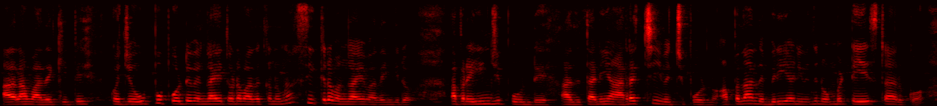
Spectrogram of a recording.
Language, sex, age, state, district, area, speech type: Tamil, female, 45-60, Tamil Nadu, Nagapattinam, urban, spontaneous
